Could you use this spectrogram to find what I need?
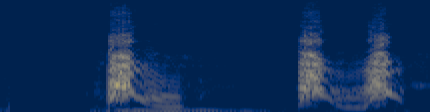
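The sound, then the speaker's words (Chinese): A big dog barks three times: one sharp bark, a pause, then two more in quick succession. The barks are clear, with no other sounds around them. “哇，好可爱的大狗狗，人家来喂狗狗吃零食”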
